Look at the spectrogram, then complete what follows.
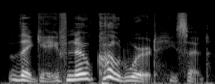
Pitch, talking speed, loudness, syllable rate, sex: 195 Hz, 195 wpm, -16 LUFS, 3.7 syllables/s, female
